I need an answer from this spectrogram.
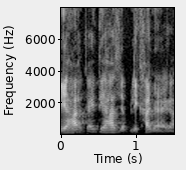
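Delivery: high, loud tearful outburst, choked up. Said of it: "फिर रोना क्यों आ गया".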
